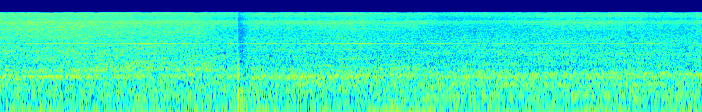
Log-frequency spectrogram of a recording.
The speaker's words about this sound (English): He takes plastic to cover it up so it makes a nice seal. So he's gonna seal the foam.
